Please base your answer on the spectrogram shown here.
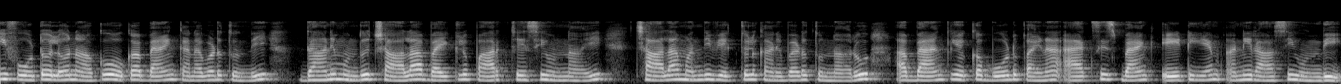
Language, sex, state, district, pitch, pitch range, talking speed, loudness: Telugu, female, Telangana, Nalgonda, 210 Hz, 190-225 Hz, 130 wpm, -15 LUFS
